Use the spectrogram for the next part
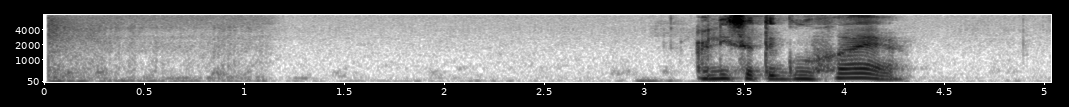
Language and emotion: Russian, angry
